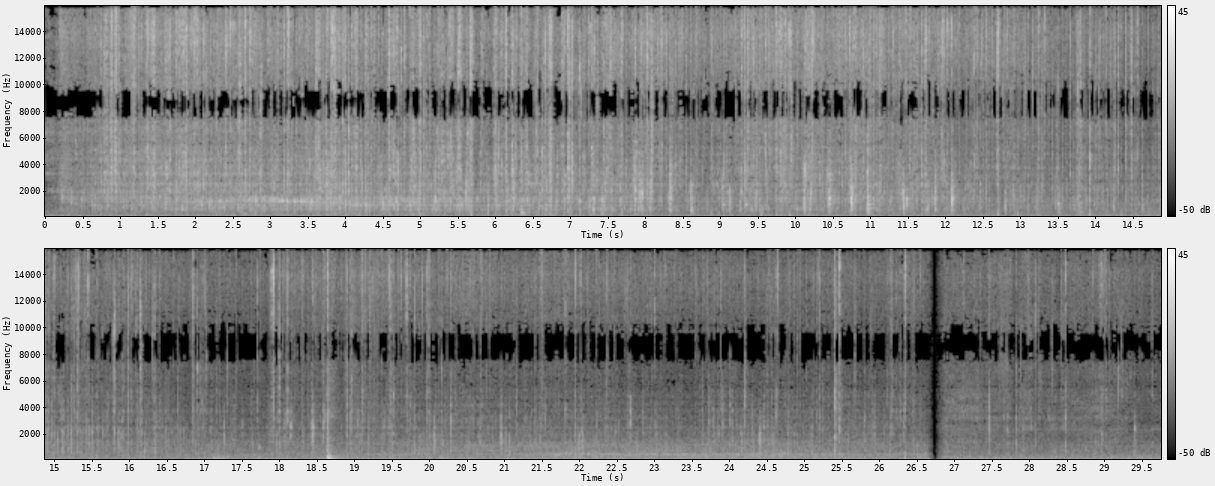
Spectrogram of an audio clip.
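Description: Food sizzling and crackling as it fries in a pan, with one sharp knock a little past halfway through.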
